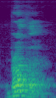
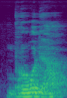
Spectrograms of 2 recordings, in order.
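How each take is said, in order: First: The middle consonant is a th sound. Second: The middle consonant is a d sound. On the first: The speaker calls it right. "even more soothing to the ear" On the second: The speaker calls it wrong.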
